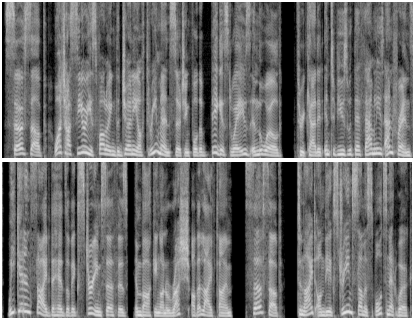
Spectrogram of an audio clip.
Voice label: English Skill Promo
